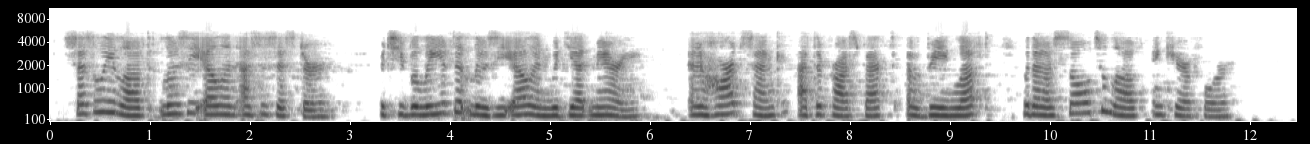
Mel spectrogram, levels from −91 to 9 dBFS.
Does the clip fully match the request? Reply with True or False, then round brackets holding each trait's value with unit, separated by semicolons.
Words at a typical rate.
True (165 wpm)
